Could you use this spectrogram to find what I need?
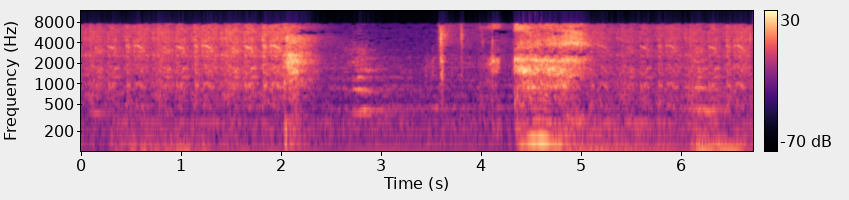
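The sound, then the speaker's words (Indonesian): A car engine is cranked again after a check found no fault, but the car still fails to start. A steady rough rumble jumps abruptly louder partway through into a heavier, sustained low mechanical drone. “Aku coba lagi menstarter mobil ini.”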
